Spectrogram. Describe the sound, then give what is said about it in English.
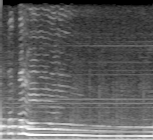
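A dog lets out a long, sustained howl that starts higher and slowly slides downward in pitch, loud, with a low steady hum underneath and no talking. “What the actual fuck are you howling for?”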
